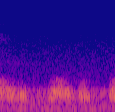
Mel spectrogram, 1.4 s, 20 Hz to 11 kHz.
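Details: Handheld fetal Doppler used at 12 weeks pregnant; swishing, pulsing whooshes, about three in 1.5 seconds, the mother's own heartbeat, not the baby's.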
